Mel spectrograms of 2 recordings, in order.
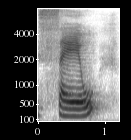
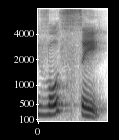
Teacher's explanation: diferença entre céu um som aberto e você um som fechado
